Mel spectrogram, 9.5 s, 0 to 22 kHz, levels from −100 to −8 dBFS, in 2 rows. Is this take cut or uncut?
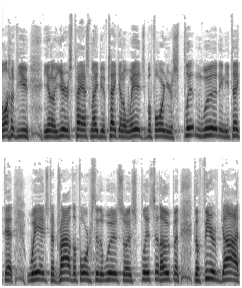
uncut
